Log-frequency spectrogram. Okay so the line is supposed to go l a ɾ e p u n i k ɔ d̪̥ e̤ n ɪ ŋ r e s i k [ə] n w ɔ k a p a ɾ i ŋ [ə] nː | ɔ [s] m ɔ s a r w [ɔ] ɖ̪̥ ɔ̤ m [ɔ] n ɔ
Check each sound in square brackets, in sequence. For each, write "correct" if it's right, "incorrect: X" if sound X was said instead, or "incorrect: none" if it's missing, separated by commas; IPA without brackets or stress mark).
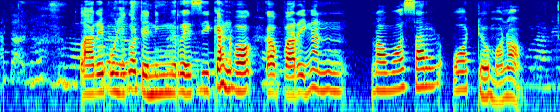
incorrect: a, incorrect: a, incorrect: none, correct, correct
